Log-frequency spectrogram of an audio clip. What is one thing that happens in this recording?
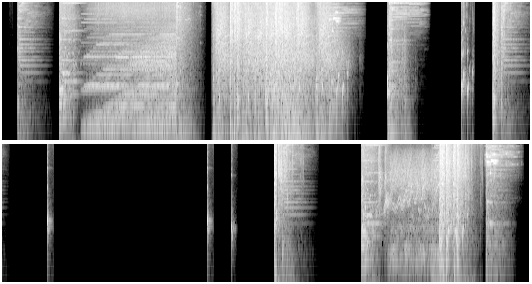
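Game sound effects chime and burst as blocks explode.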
